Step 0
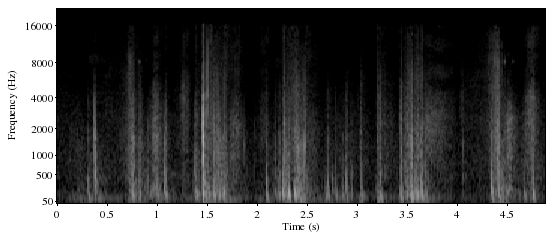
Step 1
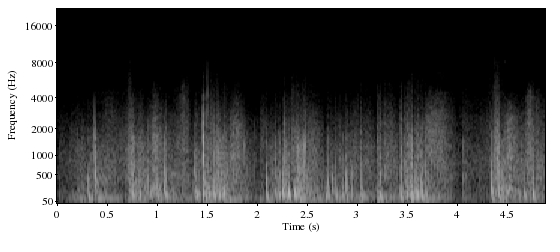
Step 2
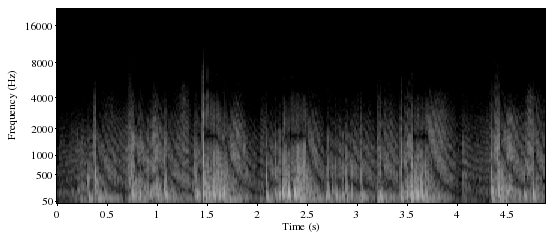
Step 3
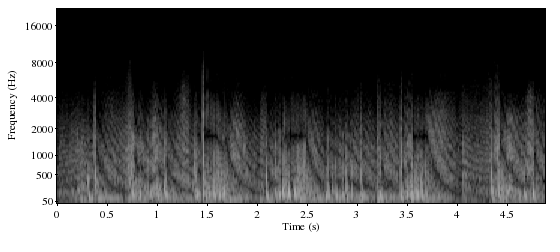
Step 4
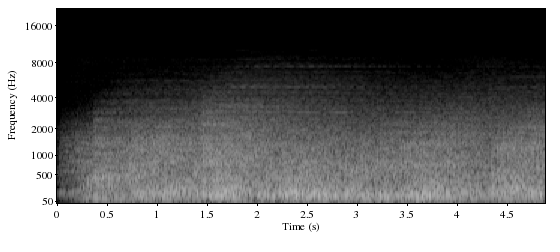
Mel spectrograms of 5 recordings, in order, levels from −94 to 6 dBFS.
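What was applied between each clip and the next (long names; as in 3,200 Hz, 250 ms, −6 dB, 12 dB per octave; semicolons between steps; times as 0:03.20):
low-pass filter 1,100 Hz 12 dB per octave; downward expander −59 dBFS; envelope flattener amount 50%; level +2 dB
flanger swept by the level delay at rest 5.9 ms, full sweep at −28.5 dBFS
downward compressor 2 to 1, threshold −50 dBFS, peak gain reduction 14 dB; level +9.5 dB
hearing-aid frequency compression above 1,500 Hz 1.5 to 1; high-pass filter 85 Hz; reverb with rising layers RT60 3.1 s, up +7 semitones, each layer −8 dB, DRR −10.5 dB; level −3.5 dB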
